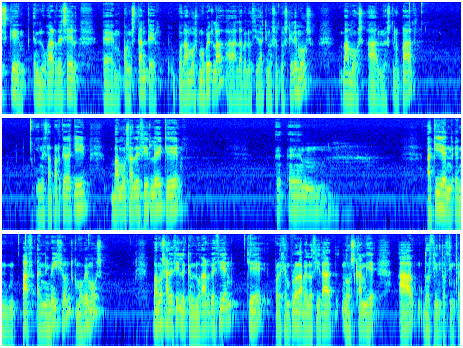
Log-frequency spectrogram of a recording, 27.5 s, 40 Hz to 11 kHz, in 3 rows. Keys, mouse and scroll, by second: 0.9-1.3 scroll up 2, 2.5-5.5 middle drag, 8.1 click, 18.6 click, 19.8 click, 23.1-27.5 drag.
